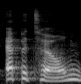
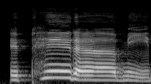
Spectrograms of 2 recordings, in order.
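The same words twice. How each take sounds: First: The O near the end is a long O. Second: The O near the end is a schwa. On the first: The speaker calls it wrong. "I hear a lot of people say epitome because of the T O M E spelling" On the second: The speaker calls it right. "The O is actually a schwa"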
